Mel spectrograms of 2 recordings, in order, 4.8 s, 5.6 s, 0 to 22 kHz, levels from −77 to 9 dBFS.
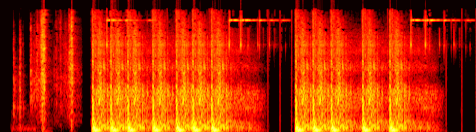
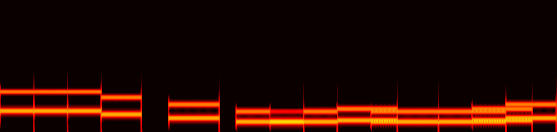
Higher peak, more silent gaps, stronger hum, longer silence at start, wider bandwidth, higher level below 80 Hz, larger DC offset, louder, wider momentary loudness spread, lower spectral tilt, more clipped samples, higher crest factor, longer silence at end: first, 0 dBFS vs -14 dBFS; second, 0.84-0.90 s vs 1.42-1.68 s, 2.20-2.36 s; neither; first, 0.3 s vs 0 s; first, 17.5 kHz vs 1.5 kHz; first, -14 dBFS vs -66 dBFS; neither; first, -10 LUFS vs -24 LUFS; about the same, 7 LU vs 5 LU; second, -4 dB/octave vs -12.5 dB/octave; first, 0.6% vs under 0.1%; about the same, 10 dB vs 10 dB; about the same, 0 s vs 0 s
